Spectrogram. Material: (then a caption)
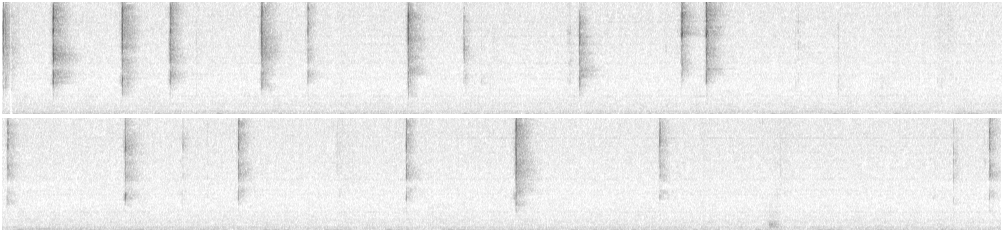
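Soap. A craft blade scratches diagonal grid lines into the face of a solid white embossed bar of soap held in the hand. About seventeen short, bright, crisp scraping clicks come at irregular intervals over a faint steady low background hum.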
